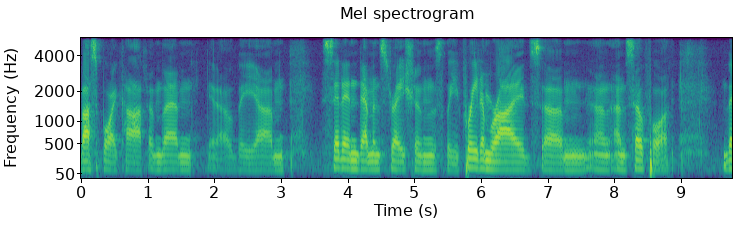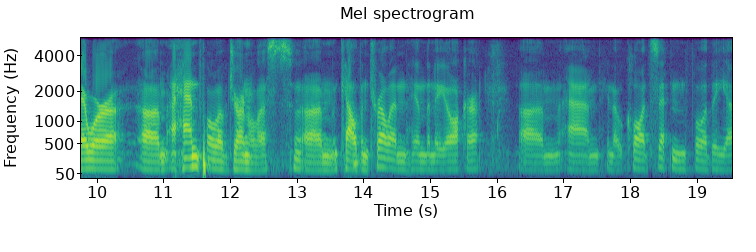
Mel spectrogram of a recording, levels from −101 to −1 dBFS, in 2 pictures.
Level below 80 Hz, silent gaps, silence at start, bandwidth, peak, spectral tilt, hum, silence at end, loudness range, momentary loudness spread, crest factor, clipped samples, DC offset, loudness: -48 dBFS; none; 0 s; 5.4 kHz; -2 dBFS; -6 dB/octave; none; 0 s; 8 LU; 16 LU; 18 dB; under 0.1%; under 0.1%; -20 LUFS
